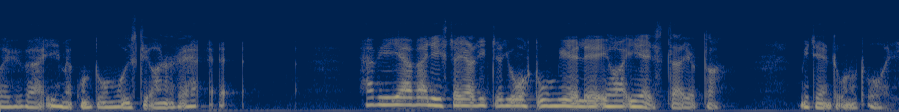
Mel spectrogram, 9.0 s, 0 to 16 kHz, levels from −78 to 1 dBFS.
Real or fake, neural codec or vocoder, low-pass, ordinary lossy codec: real; none; 14.4 kHz; none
